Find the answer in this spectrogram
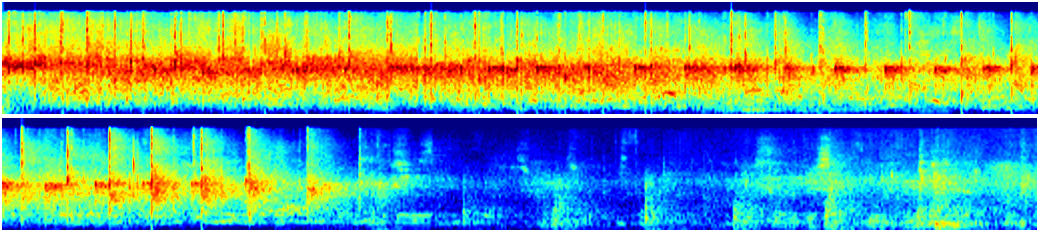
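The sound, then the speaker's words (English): Loud, dense applause from a debate audience for eight speakers, a steady wash of many hands clapping that thins out after about eight seconds into scattered individual claps. “I think all of them deserve another massive round of applause.”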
